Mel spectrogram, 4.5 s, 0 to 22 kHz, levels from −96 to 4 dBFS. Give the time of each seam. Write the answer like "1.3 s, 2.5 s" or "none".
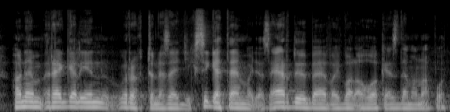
none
